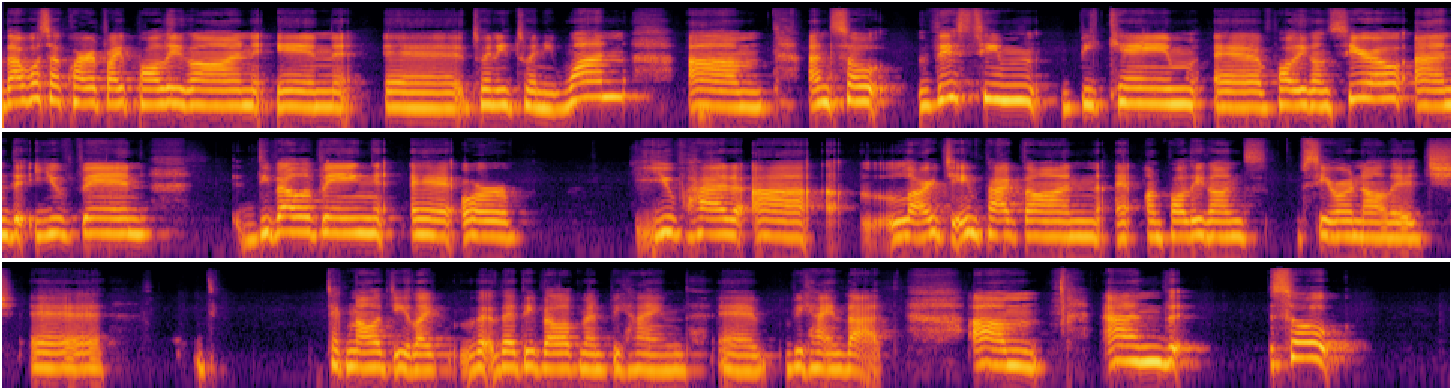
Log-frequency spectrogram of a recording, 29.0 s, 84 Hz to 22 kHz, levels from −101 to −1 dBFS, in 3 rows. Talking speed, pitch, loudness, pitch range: 95 wpm, 230 Hz, -20 LUFS, 215-255 Hz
